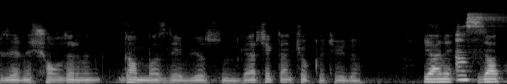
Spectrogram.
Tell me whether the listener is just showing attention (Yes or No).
Yes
